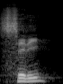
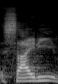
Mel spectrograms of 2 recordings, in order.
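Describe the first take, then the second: First: The name sounds like the word 'city'. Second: The name does not sound like 'city'. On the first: The speaker calls it right. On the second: The speaker calls it wrong.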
